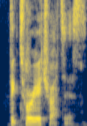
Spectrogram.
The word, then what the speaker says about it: Victoria Trettis: And also, I'm really impressed that you got the pronunciation of my name right at the beginning. There was like no hesitation, and you weren't like, is it Trettis? I'm not sure. Victoria Trettis. Love it.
